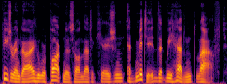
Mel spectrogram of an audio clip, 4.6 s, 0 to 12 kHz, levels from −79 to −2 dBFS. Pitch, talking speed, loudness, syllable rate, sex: 115 Hz, 185 wpm, -20 LUFS, 5.0 syllables/s, male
